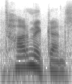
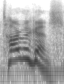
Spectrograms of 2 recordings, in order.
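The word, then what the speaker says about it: ptarmigans: I think it's tarmigans. It's like you have this silent pee here. Uh, I never understand the P rule when it comes to PT in English. It feels random.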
